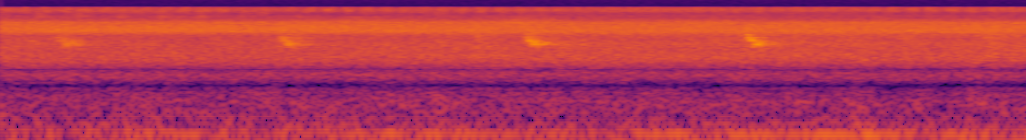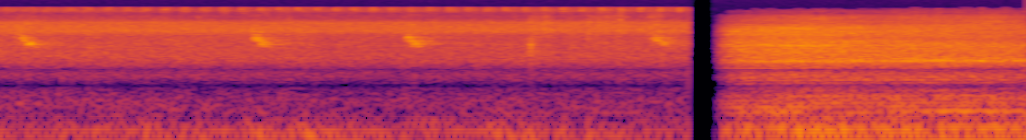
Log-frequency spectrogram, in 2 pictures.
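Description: Steady low outdoor rumble on an action camera's microphone, with a faint short high chirp repeating about once a second. Near the end the sound drops out for an instant and switches to louder city-street traffic.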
